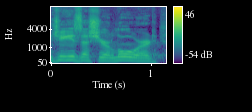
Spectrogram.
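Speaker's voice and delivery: offhand, unemphatic mention; haphazard. Acted. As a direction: say it casually, without any weight. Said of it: "just kind of haphazardly saying".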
